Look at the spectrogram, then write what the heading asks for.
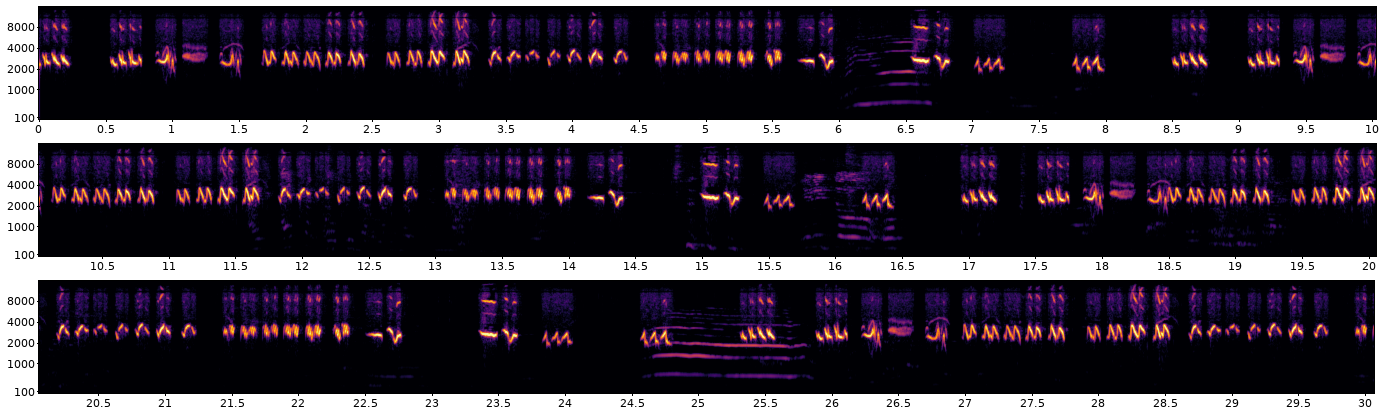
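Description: A small sparrow-like bird chirping in rapid runs of high, quick chirps, each run a second or two long and repeated over and over with short gaps.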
